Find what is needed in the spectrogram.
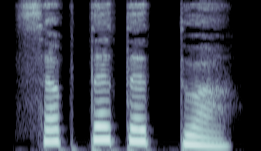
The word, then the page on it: ಸಪ್ತತತ್ತ್ವ: sapta tattva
